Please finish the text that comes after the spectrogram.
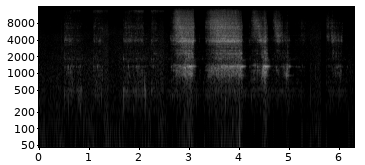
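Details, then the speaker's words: Lathe turning a madrone wood finial held in pin jaws, bevel riding the wood while slicing with light pressure: dry, even slicing hiss in short strokes with no rattle or chatter; clean cut. "so i love that cut where that bevel's resting on there and i'm just basically slicing and pushing the tool that way i'm not putting a lot of force on it"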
